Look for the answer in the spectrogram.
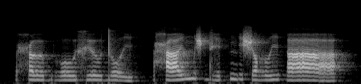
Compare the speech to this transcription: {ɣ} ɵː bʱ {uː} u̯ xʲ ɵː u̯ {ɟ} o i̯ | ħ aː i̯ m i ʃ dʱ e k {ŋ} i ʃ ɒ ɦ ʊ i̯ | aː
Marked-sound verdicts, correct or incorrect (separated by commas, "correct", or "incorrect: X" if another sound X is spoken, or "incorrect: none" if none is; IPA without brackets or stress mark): incorrect: ħ, incorrect: oː, incorrect: d, correct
